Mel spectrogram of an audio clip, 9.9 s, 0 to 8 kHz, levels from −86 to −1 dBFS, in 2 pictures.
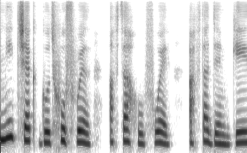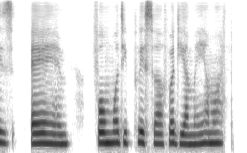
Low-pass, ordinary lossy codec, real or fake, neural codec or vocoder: none; none; fake; codec, 16 kHz, 0.3 kbps, FocalCodec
